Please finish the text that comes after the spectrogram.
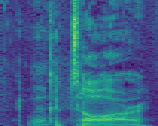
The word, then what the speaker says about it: Qatar: Qatar, very common in North American media through the shifts of the stress of the second syllable.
